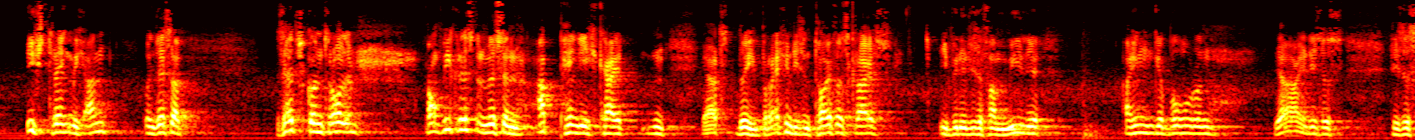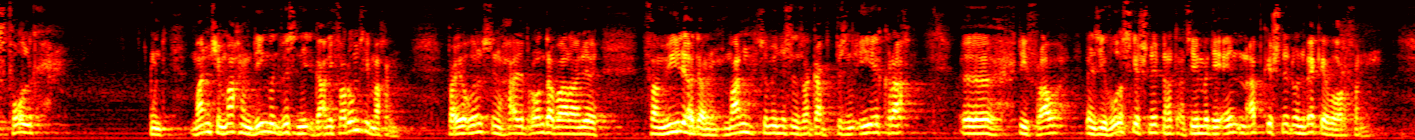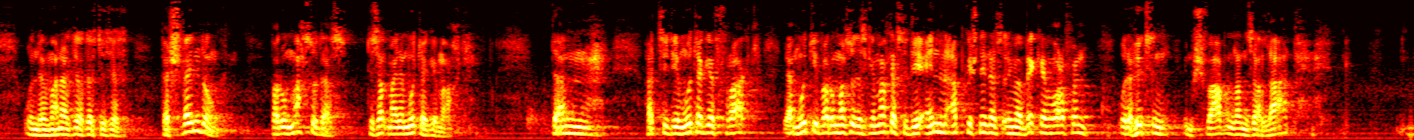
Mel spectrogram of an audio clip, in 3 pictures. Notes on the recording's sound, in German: im Gemeinde-Zentrum in Berlin aufgenommen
